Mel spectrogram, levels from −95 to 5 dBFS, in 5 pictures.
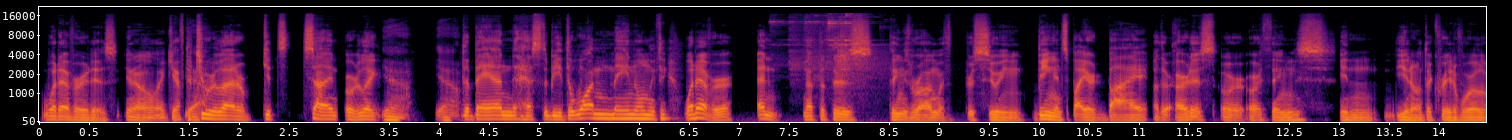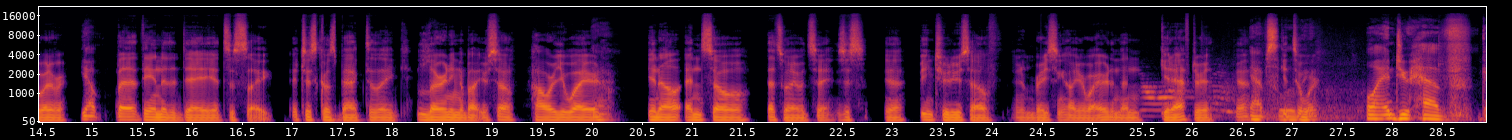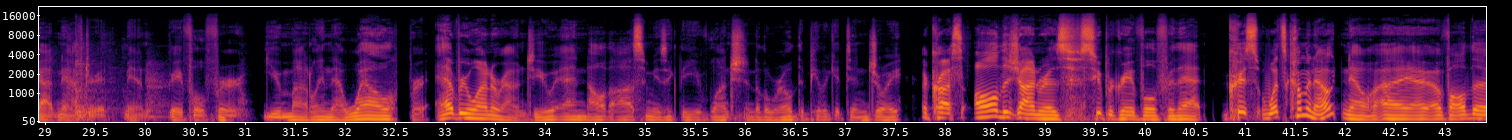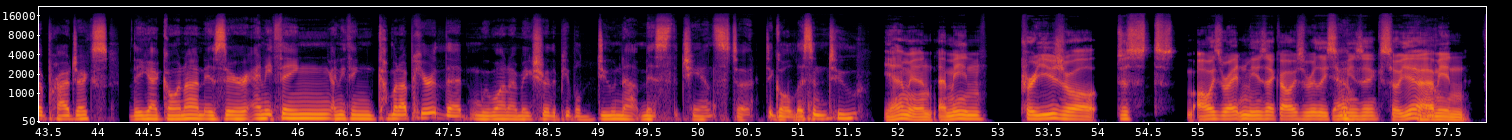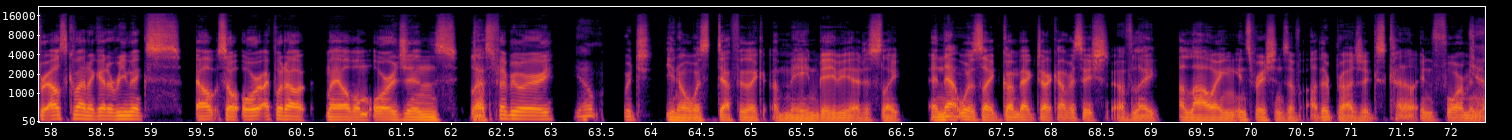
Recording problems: jangling keys; noticeable; from 7.5 to 8.5 s; peak 8 dB below the speech
door banging; noticeable; from 25 to 30 s; peak 10 dB below the speech
abrupt cut into speech; at the end

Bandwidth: 17 kHz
